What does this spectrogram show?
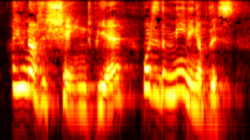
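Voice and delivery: very high, indignant, angry exclaiming. Narrator voices Marka speaking to Pierre, exclaiming in Marka's voice.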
